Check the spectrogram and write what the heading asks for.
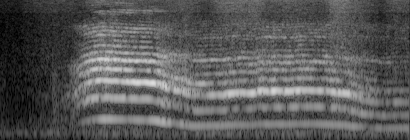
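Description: A cat meowing: one long, drawn-out meow starting about half a second in, falling in pitch toward its end.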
